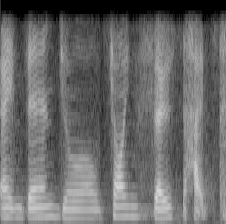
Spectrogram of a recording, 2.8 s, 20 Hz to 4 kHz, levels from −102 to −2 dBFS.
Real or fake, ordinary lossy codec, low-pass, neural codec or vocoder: fake; none; 3.6 kHz; codec, 16 kHz, 0.5 kbps, FunCodec, trained on Chinese and English, 25 frames a second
